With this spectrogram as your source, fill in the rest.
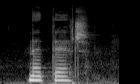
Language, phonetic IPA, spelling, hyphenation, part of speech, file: Czech, [ˈnɛtɛr̝̊], neteř, ne‧teř, noun, Cs-neteř.ogg
- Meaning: niece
